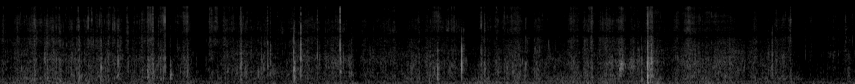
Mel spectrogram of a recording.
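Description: Clear plastic bag crinkling and rustling as a new alternator is worked out of it by gloved hands, with irregular crackles and a few sharper snaps.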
